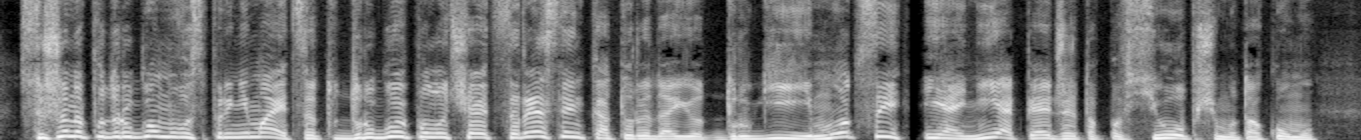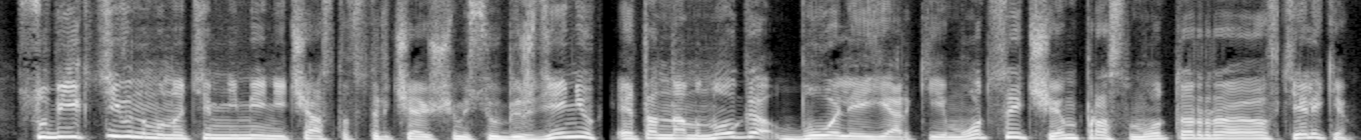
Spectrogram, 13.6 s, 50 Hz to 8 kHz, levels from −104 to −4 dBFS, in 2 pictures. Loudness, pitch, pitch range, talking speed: -14 LUFS, 170 Hz, 145-225 Hz, 160 wpm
